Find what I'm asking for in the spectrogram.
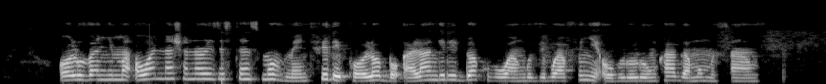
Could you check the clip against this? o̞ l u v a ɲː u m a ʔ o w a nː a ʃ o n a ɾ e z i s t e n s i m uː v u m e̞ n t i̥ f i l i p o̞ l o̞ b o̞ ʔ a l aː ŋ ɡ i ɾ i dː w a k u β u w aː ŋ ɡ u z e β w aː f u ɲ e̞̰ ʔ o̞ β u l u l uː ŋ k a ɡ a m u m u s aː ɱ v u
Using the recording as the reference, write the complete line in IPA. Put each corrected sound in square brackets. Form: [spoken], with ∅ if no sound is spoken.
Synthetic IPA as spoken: o̞ l u v a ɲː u m a ʔ o w a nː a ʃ o n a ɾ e z i s t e n s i m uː v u m e̞ n t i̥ f i l i p o̞ l o̞ b o̞ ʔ a l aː ŋ ɡ i ɾ i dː w a k u β u w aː ŋ ɡ u z [i] β w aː f u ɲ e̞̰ ʔ o̞ β u l u l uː ŋ k a ɡ a m u m u s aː ɱ v u

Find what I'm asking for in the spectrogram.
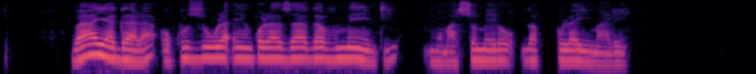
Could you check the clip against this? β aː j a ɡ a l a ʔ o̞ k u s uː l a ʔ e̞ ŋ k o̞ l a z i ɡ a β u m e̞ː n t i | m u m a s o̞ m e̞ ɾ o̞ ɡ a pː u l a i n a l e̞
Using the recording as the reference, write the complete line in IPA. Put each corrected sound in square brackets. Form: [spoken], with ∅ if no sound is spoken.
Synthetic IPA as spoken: β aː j a ɡ a l a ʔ o̞ k u [z] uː l a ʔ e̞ ŋ k o̞ l a z [a] ɡ a [v] u m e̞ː n t i | m u m a s o̞ m e̞ ɾ o̞ ɡ a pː u l a i [m] a l e̞

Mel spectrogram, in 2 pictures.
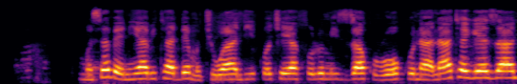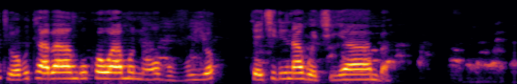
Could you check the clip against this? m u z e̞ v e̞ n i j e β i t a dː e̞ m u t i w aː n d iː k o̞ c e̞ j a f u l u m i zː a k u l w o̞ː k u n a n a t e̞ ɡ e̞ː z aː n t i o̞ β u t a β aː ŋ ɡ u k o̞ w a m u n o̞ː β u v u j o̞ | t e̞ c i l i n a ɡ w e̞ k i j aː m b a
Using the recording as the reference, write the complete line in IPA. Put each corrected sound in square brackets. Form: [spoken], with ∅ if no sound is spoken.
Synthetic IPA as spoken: m u [s] e̞ v e̞ n i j [a] β i t a dː e̞ m u [c] i w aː n d iː k o̞ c e̞ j a f u l u m i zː a k u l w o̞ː k u n a n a t e̞ ɡ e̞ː z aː n t i o̞ β u t a β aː ŋ ɡ u k o̞ w a m u n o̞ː β u v u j o̞ | t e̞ c i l i n a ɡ w e̞ [c] i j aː m b a

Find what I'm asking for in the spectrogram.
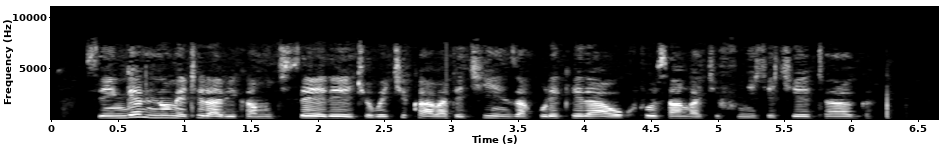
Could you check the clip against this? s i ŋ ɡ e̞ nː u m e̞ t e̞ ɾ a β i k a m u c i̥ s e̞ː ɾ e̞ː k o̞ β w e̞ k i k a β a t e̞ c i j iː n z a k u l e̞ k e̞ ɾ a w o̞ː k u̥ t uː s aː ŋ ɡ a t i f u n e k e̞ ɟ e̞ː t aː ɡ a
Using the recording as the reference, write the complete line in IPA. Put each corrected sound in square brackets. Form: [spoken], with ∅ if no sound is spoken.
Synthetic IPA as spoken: s [iː] ŋ ɡ e̞ nː u m e̞ t e̞ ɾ a β i k a m u c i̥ s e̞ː ɾ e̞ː [c] o̞ β w e̞ [c] i k a β a t e̞ c i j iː n z a k u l e̞ k e̞ ɾ a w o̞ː k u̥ t uː s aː ŋ ɡ a [c] i f u [ɲ] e [c] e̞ [c] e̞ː t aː ɡ a

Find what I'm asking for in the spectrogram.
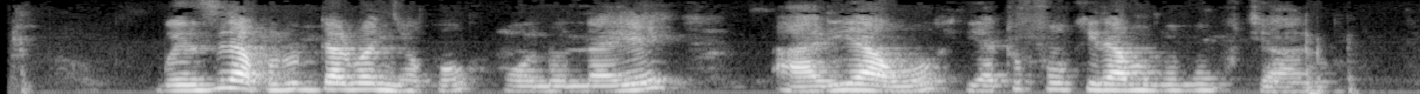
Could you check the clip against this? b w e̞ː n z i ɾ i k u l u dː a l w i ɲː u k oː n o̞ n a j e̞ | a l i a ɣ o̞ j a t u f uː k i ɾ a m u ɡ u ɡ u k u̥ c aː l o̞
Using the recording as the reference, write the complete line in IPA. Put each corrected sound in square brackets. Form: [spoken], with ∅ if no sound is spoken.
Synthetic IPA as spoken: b w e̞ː n z i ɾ [a] k u l u dː a l w [a] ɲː [o] k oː n o̞ n a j e̞ | a l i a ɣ o̞ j a t u f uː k i ɾ a m u ɡ u ɡ u k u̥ c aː l o̞

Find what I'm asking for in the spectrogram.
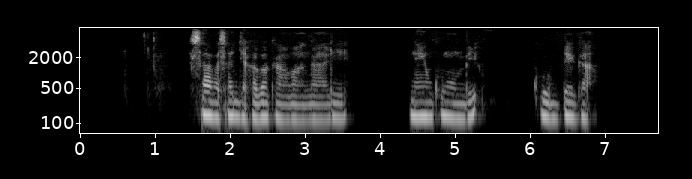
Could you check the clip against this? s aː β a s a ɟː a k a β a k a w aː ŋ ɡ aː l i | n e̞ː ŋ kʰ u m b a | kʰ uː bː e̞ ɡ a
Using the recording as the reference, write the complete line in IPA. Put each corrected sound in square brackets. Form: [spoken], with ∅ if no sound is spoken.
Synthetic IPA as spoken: s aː β a s a ɟː a k a β a k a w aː ŋ ɡ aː l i | n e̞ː ŋ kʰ [uː] m b [i] | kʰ [u] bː e̞ ɡ a

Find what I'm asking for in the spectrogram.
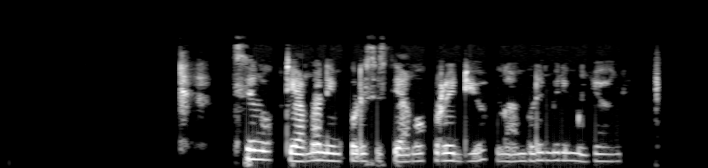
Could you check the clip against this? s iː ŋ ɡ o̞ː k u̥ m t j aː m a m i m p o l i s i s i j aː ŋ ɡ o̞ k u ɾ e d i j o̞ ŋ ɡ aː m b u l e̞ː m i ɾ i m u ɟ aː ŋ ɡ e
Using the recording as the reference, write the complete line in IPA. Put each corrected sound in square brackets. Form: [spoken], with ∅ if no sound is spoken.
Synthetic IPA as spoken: s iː ŋ ɡ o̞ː k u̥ [∅] t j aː m a [n] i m p o l i s i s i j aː ŋ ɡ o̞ k u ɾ e d i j o̞ ŋ ɡ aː m b u l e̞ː m i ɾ i m u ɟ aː ŋ ɡ e

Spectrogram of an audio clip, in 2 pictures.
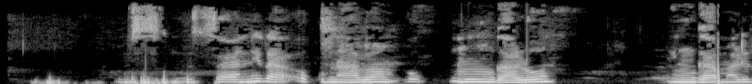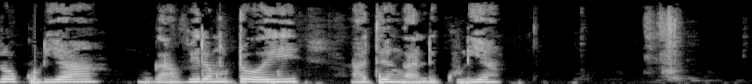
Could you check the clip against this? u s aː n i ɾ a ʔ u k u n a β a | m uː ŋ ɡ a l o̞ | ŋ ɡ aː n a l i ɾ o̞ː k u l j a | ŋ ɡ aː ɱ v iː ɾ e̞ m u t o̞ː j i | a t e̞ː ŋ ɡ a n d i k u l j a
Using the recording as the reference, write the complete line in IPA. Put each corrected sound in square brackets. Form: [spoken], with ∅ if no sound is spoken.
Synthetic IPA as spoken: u s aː n i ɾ a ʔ [o] k u n a β a | m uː ŋ ɡ a l o̞ | ŋ ɡ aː [m] a l i ɾ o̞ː k u l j a | ŋ ɡ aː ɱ v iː ɾ e̞ m u t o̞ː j i | a t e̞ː ŋ ɡ a n d i k u l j a

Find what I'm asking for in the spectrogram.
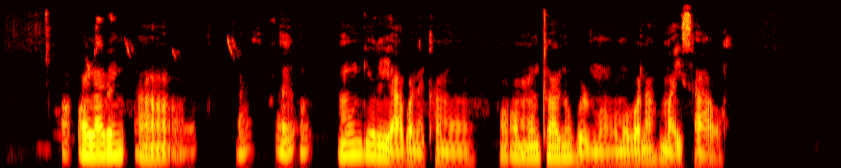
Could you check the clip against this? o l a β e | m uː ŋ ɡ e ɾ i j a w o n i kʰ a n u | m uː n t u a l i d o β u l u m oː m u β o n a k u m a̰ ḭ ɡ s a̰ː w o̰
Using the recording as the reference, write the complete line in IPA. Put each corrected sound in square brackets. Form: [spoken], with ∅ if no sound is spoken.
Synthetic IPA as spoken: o l a β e | m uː ŋ ɡ e ɾ i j a [β] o n [e] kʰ a [m] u | m uː n t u a l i [n] o β u l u m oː m u β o n a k u m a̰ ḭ [∅] s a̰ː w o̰

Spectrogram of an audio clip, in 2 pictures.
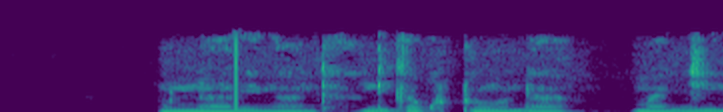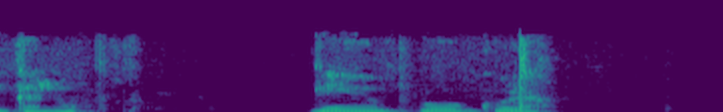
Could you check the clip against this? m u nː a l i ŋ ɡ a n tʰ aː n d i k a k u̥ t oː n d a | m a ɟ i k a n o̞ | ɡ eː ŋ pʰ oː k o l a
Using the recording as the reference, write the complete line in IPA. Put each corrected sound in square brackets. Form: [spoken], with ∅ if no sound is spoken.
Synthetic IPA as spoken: m u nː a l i ŋ ɡ a n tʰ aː n d i k a k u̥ t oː n d a | m a ɟ i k a n o̞ | ɡ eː [m] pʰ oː [ɡ] o l a

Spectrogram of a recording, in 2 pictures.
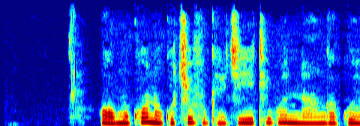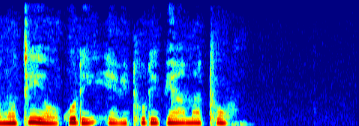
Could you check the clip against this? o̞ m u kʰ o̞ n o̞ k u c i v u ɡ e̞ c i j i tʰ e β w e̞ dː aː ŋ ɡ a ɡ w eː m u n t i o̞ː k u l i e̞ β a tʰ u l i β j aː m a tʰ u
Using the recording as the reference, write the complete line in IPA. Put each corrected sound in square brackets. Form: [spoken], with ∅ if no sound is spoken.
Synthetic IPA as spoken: o̞ m u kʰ o̞ n o̞ k u c i v u ɡ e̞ c i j i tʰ [i] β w e̞ [nː] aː ŋ ɡ a ɡ w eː m u [∅] t i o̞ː k u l i e̞ β [i] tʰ u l i β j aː m a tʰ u

